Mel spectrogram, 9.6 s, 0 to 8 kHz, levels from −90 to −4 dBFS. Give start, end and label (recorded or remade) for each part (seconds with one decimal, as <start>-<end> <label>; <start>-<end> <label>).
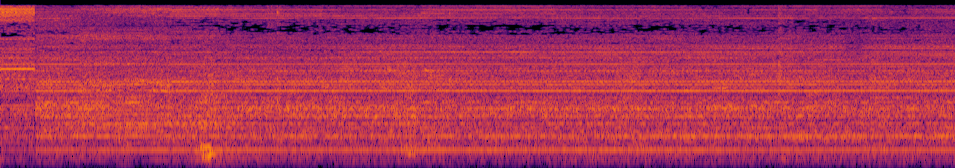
0.0-0.8 recorded; 0.8-1.7 remade; 1.7-9.6 recorded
